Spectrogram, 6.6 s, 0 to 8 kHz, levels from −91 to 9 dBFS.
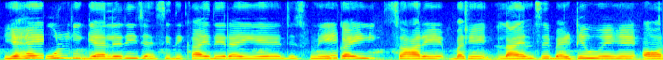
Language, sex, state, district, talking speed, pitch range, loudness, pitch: Hindi, female, Bihar, Purnia, 180 wpm, 255-280 Hz, -17 LUFS, 265 Hz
